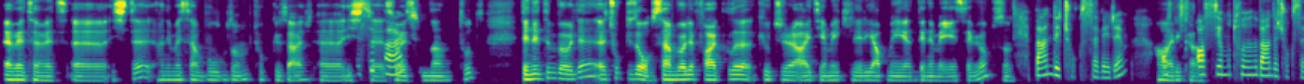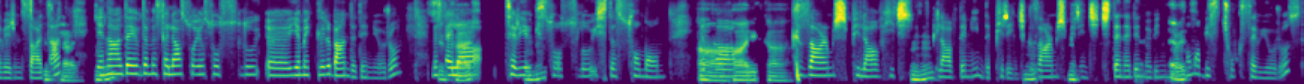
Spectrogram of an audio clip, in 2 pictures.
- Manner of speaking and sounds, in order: distorted speech; other background noise; static; tapping; in English: "teriyaki"; unintelligible speech
- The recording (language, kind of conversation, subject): Turkish, unstructured, Farklı kültürlerin yemeklerini denemek hakkında ne düşünüyorsun?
